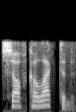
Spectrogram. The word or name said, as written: self-collected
